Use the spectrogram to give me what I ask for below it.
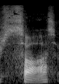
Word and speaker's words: Source: So your show, Tartar Sauce, or is it Source? – Well, that's okay. The question. My pronunciation was sauce, but it's spelled source.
